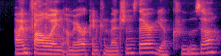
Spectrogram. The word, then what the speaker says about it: yakuza: following american conventions there yakuza which would have second syllable stress but perhaps because it comes from another language it could be yakuza or yakuza they could have a different vowel sounds different syllable stress pattern on that for medipack um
